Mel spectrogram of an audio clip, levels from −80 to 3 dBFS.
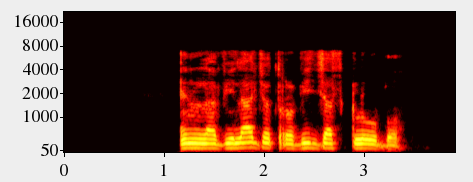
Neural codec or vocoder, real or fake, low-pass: codec, 16 kHz, 16 kbps, FreqCodec, smaller model; fake; 7.2 kHz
